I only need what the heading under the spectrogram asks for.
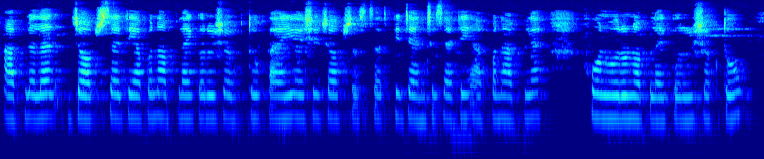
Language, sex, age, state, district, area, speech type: Marathi, female, 18-30, Maharashtra, Buldhana, rural, spontaneous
